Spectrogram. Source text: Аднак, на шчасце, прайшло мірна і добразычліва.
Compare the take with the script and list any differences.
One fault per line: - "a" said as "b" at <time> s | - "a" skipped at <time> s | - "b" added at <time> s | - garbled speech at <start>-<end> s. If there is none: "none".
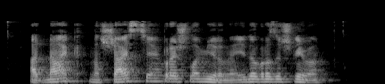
none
